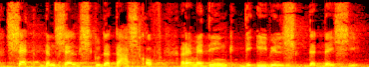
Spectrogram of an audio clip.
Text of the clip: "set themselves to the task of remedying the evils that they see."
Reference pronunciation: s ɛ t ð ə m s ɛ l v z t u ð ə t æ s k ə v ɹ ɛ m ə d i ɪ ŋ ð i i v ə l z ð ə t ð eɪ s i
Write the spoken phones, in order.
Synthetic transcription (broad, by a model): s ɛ t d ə m s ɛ l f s t u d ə t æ s k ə f ɹ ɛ m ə d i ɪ ŋ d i i v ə l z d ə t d eɪ s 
